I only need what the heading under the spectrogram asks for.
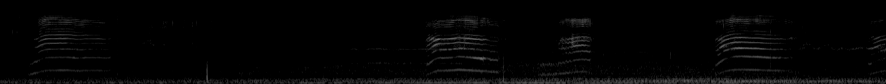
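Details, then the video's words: A hungry stray cat meows loudly outdoors: four drawn-out, harmonic-rich meows, each about half a second to a second long, separated by quieter gaps, with a low steady hum of background noise underneath. "Poor cat is very hungry"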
